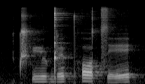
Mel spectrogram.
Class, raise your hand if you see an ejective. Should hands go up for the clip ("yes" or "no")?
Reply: yes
